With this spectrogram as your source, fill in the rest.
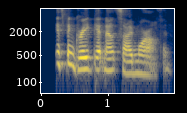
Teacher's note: Did you notice the T was dropped in “often” so it sounded like “ofen”? · “It has” contracts to “it’s” and “getting” reduces to “gettin’.”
